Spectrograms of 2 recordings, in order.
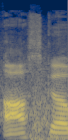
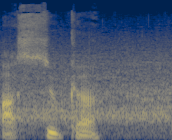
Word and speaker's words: Asuka: knows asuka okay it's oscar not asuka i would like when i saw her name for the first time i thought it was asuka it was actually oscar i never would have thought to pronounce it that way you know if you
